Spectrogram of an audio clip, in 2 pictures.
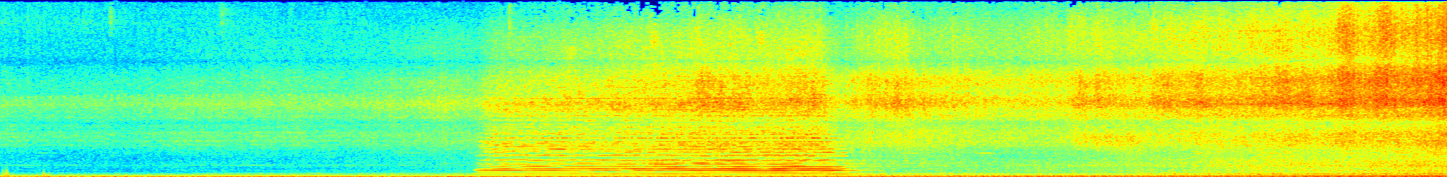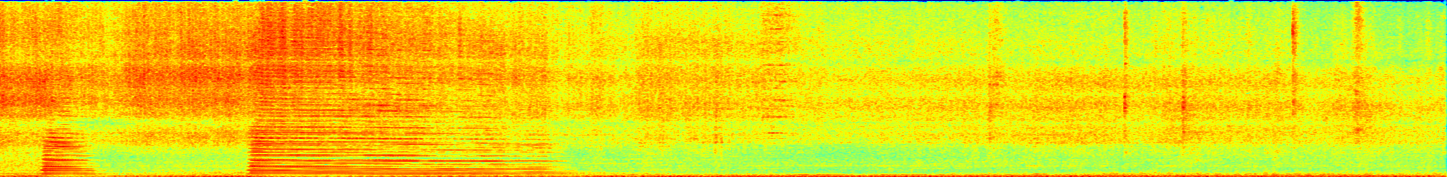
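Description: BNSF freight train with diesel locomotives approaching and passing. The lead locomotive sounds its multi-note air horn three times: a long blast about five seconds in, a short one around fifteen seconds, and another long one just after. The rumble grows louder, then the boxcars roll by with a steady wheel rumble and clicking.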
